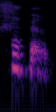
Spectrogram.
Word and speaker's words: Chefer: Yeah, it's actually in Hebrew. It's Chafar.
